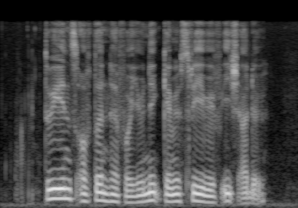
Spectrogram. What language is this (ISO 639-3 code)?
eng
